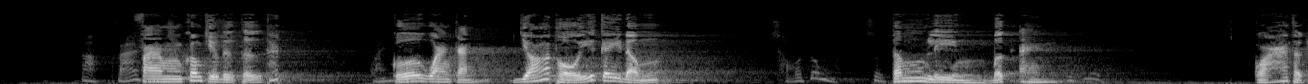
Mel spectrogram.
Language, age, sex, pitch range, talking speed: Vietnamese, 30-49, male, 100-130 Hz, 85 wpm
